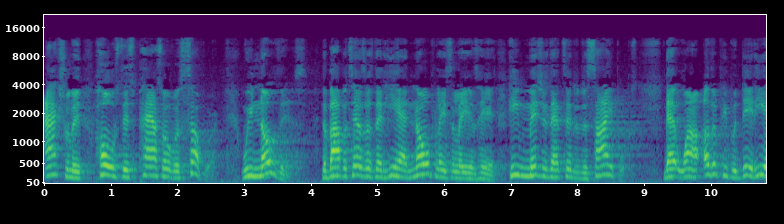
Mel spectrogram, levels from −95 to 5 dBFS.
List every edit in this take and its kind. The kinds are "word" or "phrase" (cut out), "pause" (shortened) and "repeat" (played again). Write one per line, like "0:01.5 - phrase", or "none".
none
